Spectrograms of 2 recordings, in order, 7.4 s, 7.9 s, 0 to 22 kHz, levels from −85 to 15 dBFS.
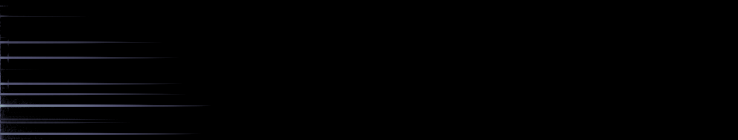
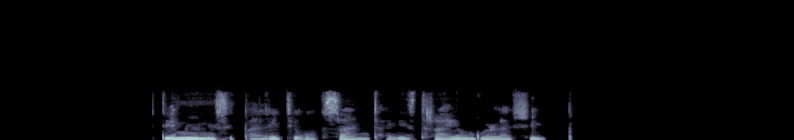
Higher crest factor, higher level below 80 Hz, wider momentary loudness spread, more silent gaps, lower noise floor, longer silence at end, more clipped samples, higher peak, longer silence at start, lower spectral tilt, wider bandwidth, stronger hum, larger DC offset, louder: first, 26 dB vs 18 dB; second, under -90 dBFS vs -62 dBFS; first, 19 LU vs 14 LU; second, none vs 2.36-2.44 s, 4.17-4.21 s; second, -82 dBFS vs under -90 dBFS; first, 5.95 s vs 2.5 s; neither; second, -18 dBFS vs -2 dBFS; second, 0 s vs 1.6 s; second, 5.5 dB/octave vs -5.5 dB/octave; first, over 20 kHz vs 8 kHz; neither; neither; second, -35 LUFS vs -18 LUFS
